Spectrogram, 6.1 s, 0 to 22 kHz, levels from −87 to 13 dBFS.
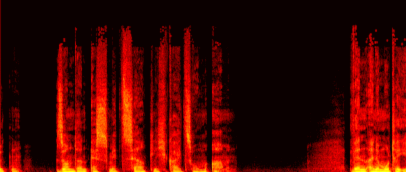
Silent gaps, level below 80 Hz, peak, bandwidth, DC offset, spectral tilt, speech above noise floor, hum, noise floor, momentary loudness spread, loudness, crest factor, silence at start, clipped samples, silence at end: none; -42 dBFS; -2 dBFS; 17 kHz; under 0.1%; -5.5 dB/octave; 54 dB; none; -73 dBFS; 19 LU; -19 LUFS; 18 dB; 0 s; under 0.1%; 0 s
